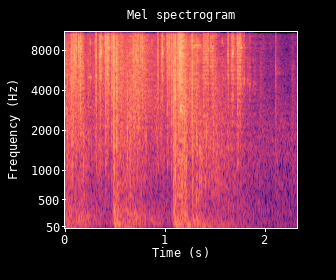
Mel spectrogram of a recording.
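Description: Gunfire in a shooter video game 1v1 gunfight: two loud, sharp bursts about half a second apart, each followed by rattling decay that fades quietly toward the end.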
